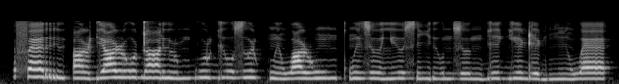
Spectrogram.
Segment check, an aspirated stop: absent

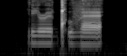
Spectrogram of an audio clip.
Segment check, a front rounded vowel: present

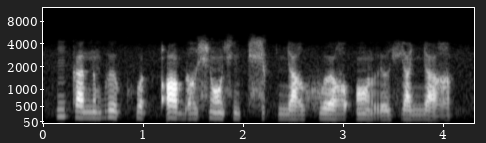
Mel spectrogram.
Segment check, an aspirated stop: present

